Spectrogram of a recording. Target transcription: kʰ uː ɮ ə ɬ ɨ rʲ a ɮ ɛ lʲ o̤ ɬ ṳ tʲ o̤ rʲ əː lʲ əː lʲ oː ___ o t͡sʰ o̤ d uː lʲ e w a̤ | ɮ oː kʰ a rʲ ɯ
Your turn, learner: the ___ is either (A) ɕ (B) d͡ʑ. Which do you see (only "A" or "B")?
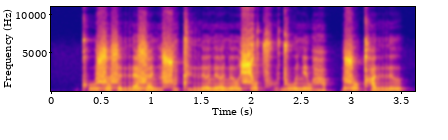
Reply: A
